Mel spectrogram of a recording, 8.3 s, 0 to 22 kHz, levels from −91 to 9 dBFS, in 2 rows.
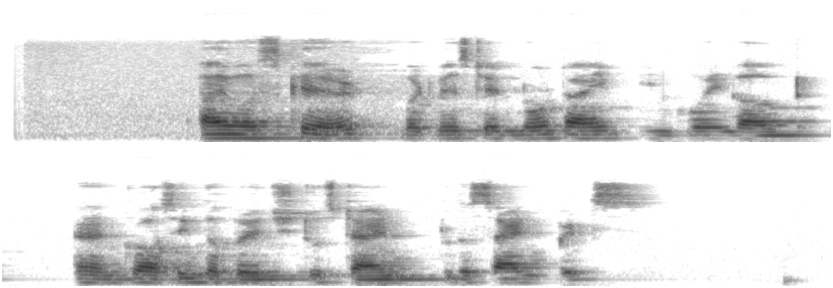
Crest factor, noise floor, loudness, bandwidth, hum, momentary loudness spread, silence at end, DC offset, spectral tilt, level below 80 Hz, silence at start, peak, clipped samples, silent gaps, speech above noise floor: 20 dB; -80 dBFS; -24 LUFS; 8 kHz; none; 10 LU; 0.95 s; under 0.1%; -4.5 dB/octave; -66 dBFS; 1 s; -4 dBFS; under 0.1%; none; 57 dB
